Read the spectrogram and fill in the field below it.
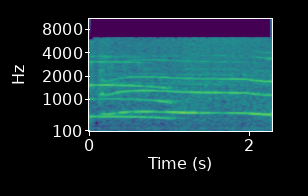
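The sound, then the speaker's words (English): Several wolves in the wild howl together in long, overlapping sustained notes that slowly slide in pitch, forming a wavering, slightly discordant chorus with no talking. “what you are listening to is the actual recorded voices of wolves.”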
